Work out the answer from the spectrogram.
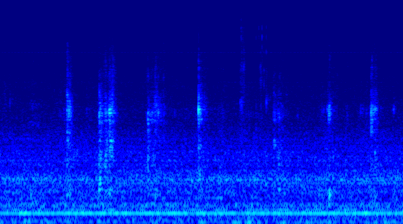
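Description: A person chewing food with the mouth close to the microphone: faint, irregular wet smacks and clicks, about one or two a second.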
